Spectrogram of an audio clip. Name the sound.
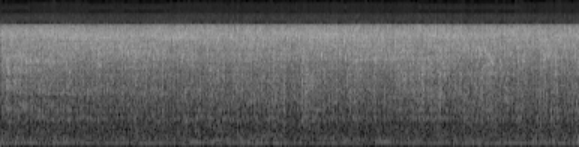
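griot frying in hot oil in a pan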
